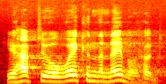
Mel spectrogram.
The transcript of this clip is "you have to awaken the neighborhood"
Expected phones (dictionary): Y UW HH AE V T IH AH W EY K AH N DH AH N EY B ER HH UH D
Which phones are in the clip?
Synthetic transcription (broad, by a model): Y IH HH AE F T IH AH W EY K AH N DH AH N EY B ER HH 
